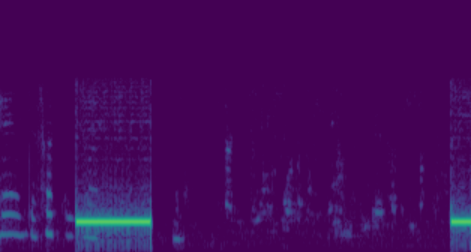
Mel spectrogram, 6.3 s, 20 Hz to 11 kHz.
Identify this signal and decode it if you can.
Ringback tone (Europe, 425 Hz), with speech.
